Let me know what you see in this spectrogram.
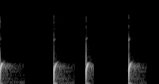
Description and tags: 4 Pop in a row
Pop sound in mic
funny, mouth, sound, 4, effect, mic, sfx, noise, popup, fun, pop, voice, fx, up, pops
